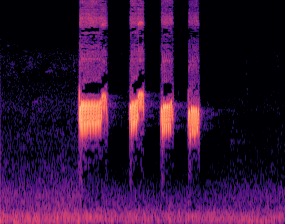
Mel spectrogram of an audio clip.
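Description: A man blows a bird call whistle in four short, shrill blasts.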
